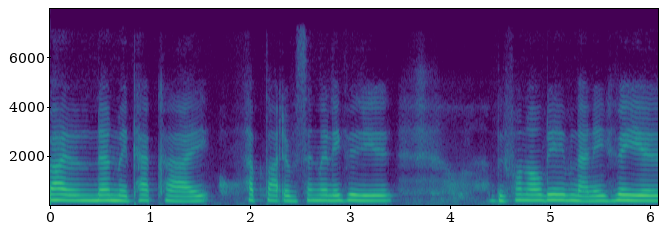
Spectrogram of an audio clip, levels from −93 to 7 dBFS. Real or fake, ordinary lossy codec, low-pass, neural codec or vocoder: fake; none; 7.2 kHz; codec, 16 kHz, 0.5 kbps, FunCodec, trained on LibriTTS, 25 frames a second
